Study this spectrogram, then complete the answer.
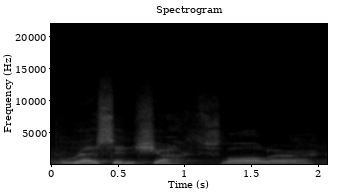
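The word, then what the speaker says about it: Reschenthaler: you and Guy Ren Shaler you know that rener he's uh that's actually the way you pronounce it you know nobody else gets it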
